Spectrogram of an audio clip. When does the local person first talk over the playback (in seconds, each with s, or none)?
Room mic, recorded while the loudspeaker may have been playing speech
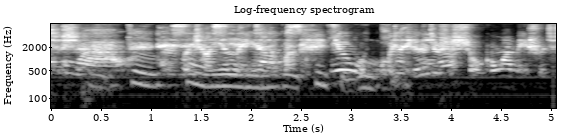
0.4 s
